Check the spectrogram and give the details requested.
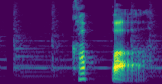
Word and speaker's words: kappa: Kappa. This is another case where the consonant is doubled up and then the two sounds are sort of stuck together. Kappa, kappa.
